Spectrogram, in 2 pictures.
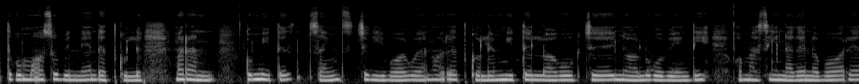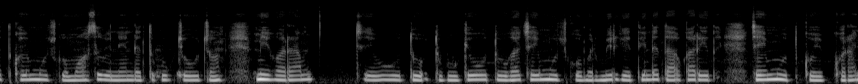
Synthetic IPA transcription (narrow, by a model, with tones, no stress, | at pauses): tko˧mɔ˦so˦bi˨nɛ˦nde˨tku˨le˨ma˦ɾa˨nko˦mi˨te˦sa˨ŋst͡ʃe˦ki˨bɔ˨ɾwɛ˨nɔ˦ɾe˦tko˨le˦mi˦te˦lɔ˨ko˦kt͡ʃe˦ɲɔ˨lu˦ko˨be˨ndi˦ko˦ma˨si˦na˨kɛ˦ne˨bɔ˦ɾɛ˦tko˦jmu˦t͡ʃko˨mɔ˦so˦bɪ˨nɛ˦nde˨tuku˦k̚t͡ʃe˧u˦t͡ʃɔ˦nmi˦kɔ˨ɾa˦m | t͡ʃe˧u˦to˨tu˨ku˨ke˦u˦tu˨ka˦t͡ʃa˦jmu˦t͡ʃko˨me˨rmi˦rke˨ti˦nde˦tap̚ka˦ɾɪte̥t͡ʃa˦jmu˦tko˨ɪp̚kɔ˨ɾa˦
